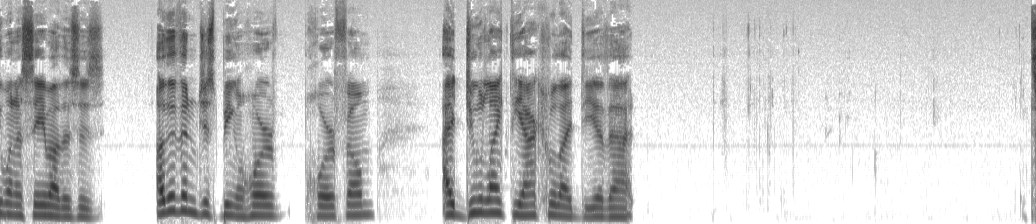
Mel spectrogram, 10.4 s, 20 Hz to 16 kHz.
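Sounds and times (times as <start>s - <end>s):
speech: 0.0s - 3.8s, 4.4s - 6.4s
person sipping a drink: 7.2s - 8.8s.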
